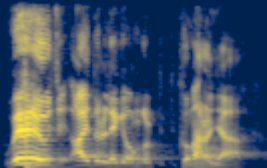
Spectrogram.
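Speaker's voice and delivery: a preacher's voice booming out Jesus' rebuke; Jesus rebuking his disciples, said loud and firm. Retold or imitated.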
